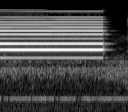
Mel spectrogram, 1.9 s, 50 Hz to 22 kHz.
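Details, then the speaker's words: Motherboard buzzer with no RAM installed: one long, steady, high-pitched beep of about 1.5 seconds, repeating. This is the board's no-memory beep code. "Ternyata, tanpa RAM terpasang, akan terdengar bunyi bip panjang yang berulang ."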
